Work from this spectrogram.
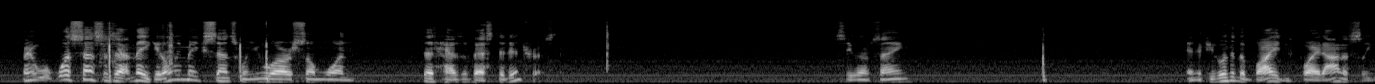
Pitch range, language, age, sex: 110-170 Hz, English, 50-69, male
